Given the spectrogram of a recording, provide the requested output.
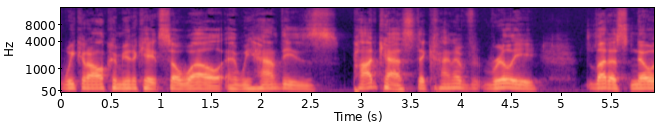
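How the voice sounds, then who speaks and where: A man talks at a moderate pace with fairly even intonation. He has a plain, everyday voice, and the recording is very clean with a silent background. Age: 30s. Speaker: arcade gamer and podcaster. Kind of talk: casual chat.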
